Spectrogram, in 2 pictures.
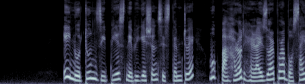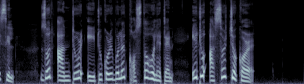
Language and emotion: Assamese, surprised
